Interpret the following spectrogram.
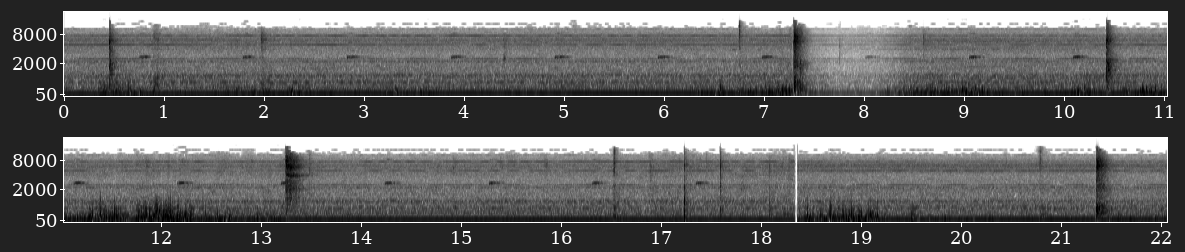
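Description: Steady electric hum of a batting-cage pitching machine with a faint tick about once a second, broken by about six sharp cracks a few seconds apart as balls are pitched and hit.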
